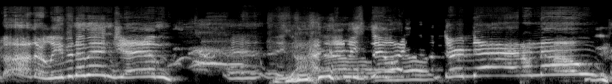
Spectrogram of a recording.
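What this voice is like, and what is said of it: Imitates another person's voice. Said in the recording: “That was a good Romo impression ... That's my favorite impression I've ever seen on this show.”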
